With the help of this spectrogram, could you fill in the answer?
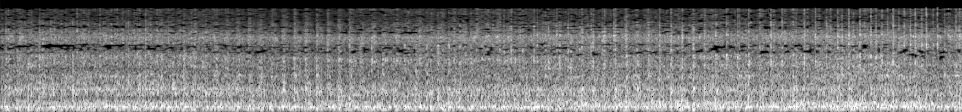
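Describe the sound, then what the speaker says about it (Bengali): Sand extraction machinery running on a trawler on the Jadukata river near Taherpur, Sylhet, producing a loud, unbroken engine drone with a steady vibrating chug that holds constant from start to end. "এই যে বালু উত্তোলন করতেছে"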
